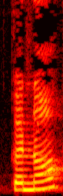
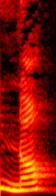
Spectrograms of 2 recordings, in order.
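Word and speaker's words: knock: हैं यानी कि चाकू कनक नहीं नौक पढ़ते हैं यानी कि दस्तक देना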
